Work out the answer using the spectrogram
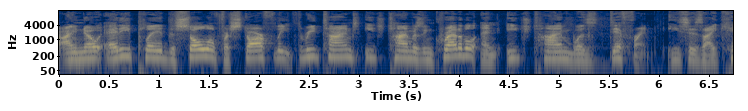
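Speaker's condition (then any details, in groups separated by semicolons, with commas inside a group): No condition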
